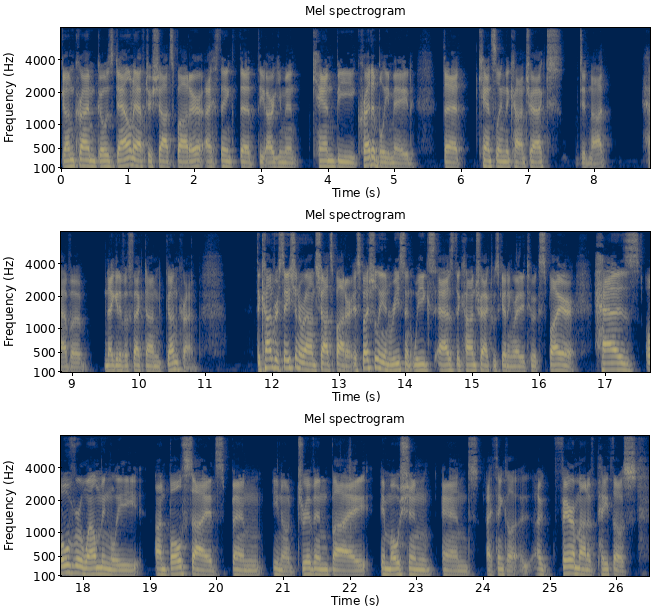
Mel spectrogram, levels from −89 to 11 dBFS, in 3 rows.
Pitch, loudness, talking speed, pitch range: 115 Hz, -22 LUFS, 145 wpm, 105-125 Hz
